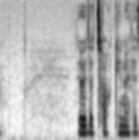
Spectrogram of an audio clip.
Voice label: "toc", Welsh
